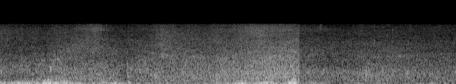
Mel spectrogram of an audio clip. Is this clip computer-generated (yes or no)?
no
